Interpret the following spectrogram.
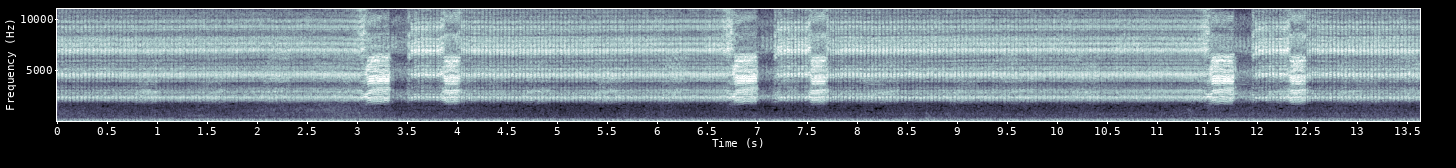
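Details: Kuroiwa's cicadas near the mouth of the Kōme River on Tanegashima, Japan, 7 September 2022. Their high, pulsing drone runs without pause, punctuated by three louder rasping bursts spaced about four seconds apart, each with a brief drop after it.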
